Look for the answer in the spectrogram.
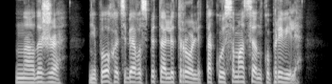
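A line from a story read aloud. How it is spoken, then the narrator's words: Snorting. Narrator (Russian): фыркнул дракон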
